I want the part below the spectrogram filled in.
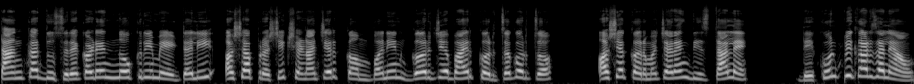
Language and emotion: Goan Konkani, angry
